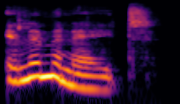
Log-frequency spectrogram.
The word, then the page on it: eliminate: British English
